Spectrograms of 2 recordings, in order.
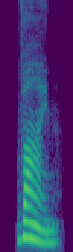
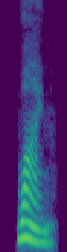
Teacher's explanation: The sound V uses the lower lip touching the upper teeth. The sound W uses rounded lips and no teeth.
